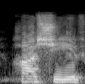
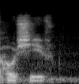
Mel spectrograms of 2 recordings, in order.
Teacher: In the Headful of first vav verbs, however, the old ha prefix in combination with the initial w yields the contracted diphthong o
